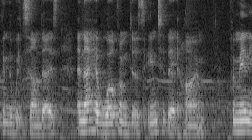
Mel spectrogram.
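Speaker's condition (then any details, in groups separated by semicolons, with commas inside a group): ALS/MND; onset foot drop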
